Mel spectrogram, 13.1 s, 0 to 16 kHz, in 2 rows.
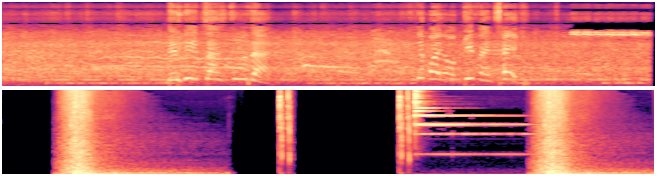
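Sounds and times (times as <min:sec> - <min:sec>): bell ding: 0:10.6 - 0:12.2.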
